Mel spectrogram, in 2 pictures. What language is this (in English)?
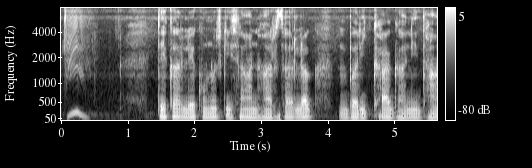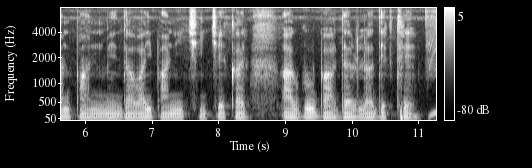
Chhattisgarhi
